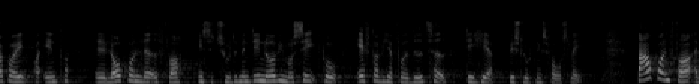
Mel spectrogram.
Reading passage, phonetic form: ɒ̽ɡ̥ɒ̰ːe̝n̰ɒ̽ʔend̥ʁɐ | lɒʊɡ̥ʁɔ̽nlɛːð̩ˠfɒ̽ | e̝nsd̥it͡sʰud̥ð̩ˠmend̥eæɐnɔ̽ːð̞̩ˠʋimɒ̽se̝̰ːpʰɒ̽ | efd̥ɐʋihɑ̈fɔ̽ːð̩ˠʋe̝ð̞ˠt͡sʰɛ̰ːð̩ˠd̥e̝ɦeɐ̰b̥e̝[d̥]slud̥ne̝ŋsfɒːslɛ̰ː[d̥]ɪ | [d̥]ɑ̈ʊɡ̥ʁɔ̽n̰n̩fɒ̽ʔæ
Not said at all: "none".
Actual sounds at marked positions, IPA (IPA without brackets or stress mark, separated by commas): none, none, b̥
